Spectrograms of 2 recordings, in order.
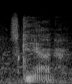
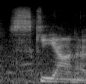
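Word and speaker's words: Scianna: it's about the girl skana skana is how you say it you must be very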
